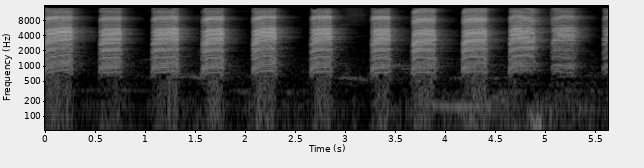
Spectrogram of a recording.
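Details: Long-tailed shrike giving harsh calls to a shy shrike: continuous grating, buzzy rasps repeated roughly twice per second without break, loud and close.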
